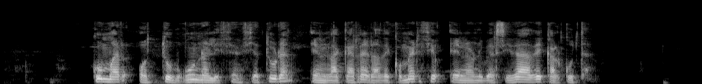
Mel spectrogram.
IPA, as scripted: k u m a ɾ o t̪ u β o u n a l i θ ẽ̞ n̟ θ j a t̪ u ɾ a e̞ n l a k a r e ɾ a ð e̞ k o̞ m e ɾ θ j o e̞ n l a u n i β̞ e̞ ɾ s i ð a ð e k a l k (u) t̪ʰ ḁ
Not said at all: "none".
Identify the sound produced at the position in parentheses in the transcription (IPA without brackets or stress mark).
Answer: u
